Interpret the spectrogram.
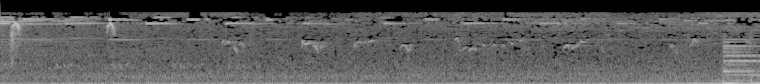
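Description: Small birds chirping in short calls every half second to a second over a steady low rumble. Near the end the low sound swells and sustained musical tones come in.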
